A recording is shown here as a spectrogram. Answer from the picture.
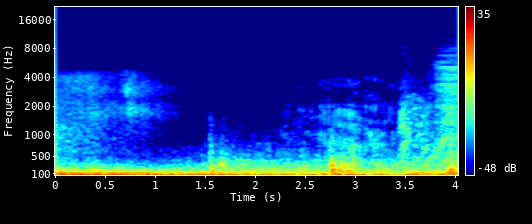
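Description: Deep, low rumble of cinematic sound design, held steady, with a few faint knocks in the second half.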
